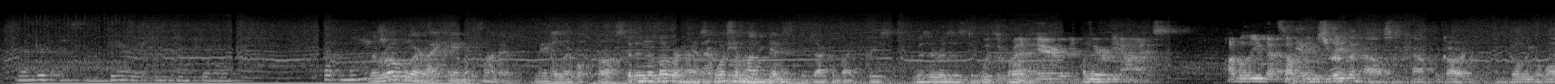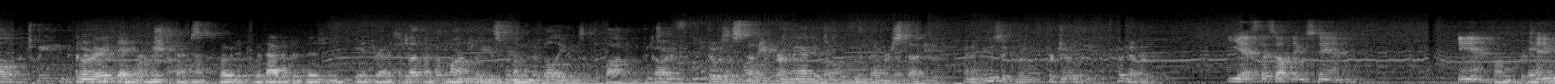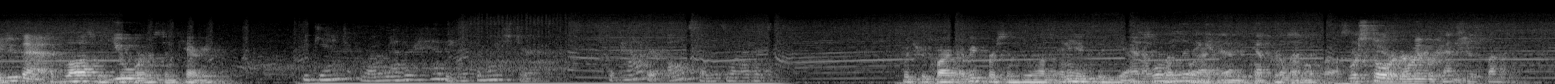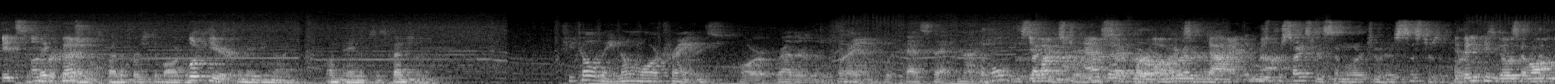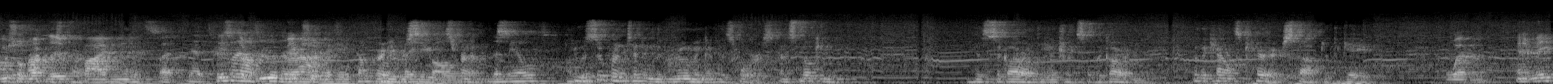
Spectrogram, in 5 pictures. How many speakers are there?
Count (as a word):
five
